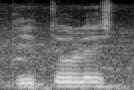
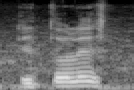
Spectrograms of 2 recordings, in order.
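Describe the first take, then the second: No difference in how they are said.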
